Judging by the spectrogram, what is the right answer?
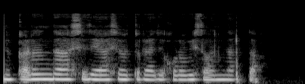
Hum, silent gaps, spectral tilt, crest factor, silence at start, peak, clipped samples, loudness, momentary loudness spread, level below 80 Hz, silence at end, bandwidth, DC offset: none; none; -6 dB/octave; 14 dB; 0.05 s; -6 dBFS; under 0.1%; -19 LUFS; 10 LU; -58 dBFS; 0.45 s; 11.5 kHz; under 0.1%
